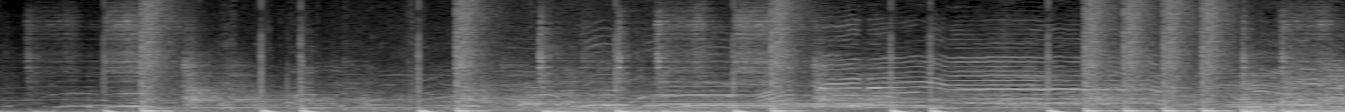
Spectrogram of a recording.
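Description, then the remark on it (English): A lively crowd of revelers celebrates outdoors along an esplanade, with overlapping voices, chatter and shouts layered over a steady, pounding rhythmic beat and bright tonal sounds that carry on throughout. “She ignores the revelers as she walks along the esplanade.”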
